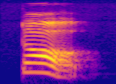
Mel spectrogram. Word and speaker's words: talk: Walk, talk, buck, sidewalk, stalk, moonwalk, cock. Look children here, A-L-K. L is there, but L is silent.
